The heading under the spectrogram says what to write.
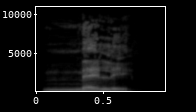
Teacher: Okay, remember, accent circumflex here on the top of E, and it will give you the sound E, really opened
